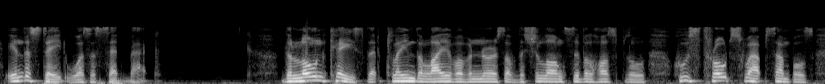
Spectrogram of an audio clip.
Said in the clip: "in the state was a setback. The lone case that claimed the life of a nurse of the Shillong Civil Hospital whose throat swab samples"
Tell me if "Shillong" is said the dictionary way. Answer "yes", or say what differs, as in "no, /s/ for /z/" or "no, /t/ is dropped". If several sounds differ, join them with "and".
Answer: yes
